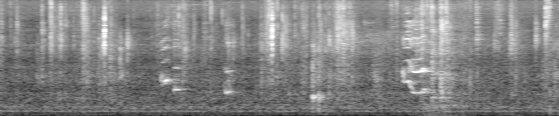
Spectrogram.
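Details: Six-week-old puppies giving brief, high, thin squeaks and whimpers scattered across the clip, then a longer whine that slides upward near the end, over soft shuffling and pattering noises in a small indoor room.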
